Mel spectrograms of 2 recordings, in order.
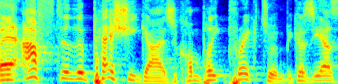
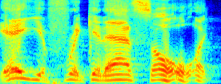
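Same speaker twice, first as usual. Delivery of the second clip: put-on film mobster voice. Recalling a dubbed film watched as a kid, doing a mobster impression. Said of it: "a mobster goes like".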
